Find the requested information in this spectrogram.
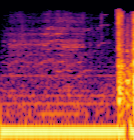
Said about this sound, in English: Yes, you may go in. Please close the door behind us.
